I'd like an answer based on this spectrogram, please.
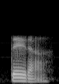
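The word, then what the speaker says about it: तेरह: And in Indian culture, in Hindi, 13 is pronounced as Tera.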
